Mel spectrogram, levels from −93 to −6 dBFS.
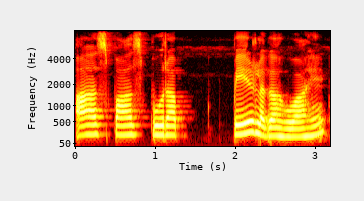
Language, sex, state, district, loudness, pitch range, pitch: Hindi, female, Arunachal Pradesh, Lower Dibang Valley, -15 LUFS, 195-210 Hz, 200 Hz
